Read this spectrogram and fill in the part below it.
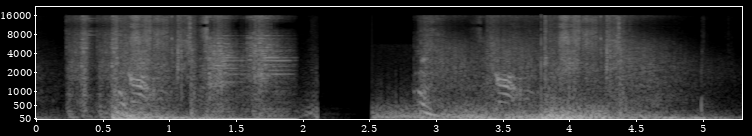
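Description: Gunfire and explosions from a video game boom loudly.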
